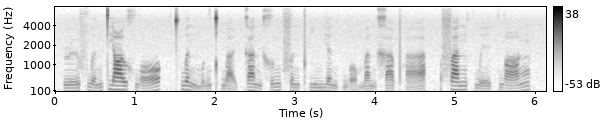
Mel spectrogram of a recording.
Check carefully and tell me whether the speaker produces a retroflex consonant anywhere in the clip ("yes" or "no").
yes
